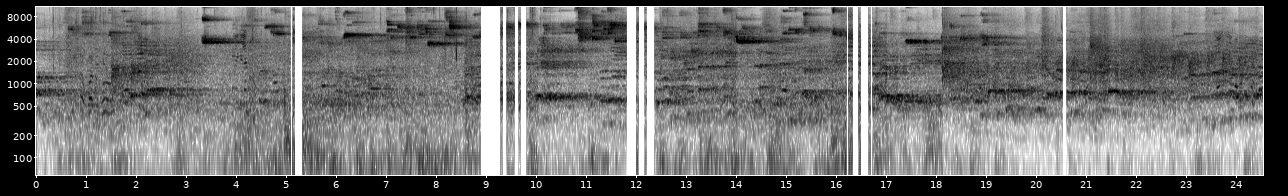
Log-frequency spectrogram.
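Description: Men shout and call out to each other across an echoing hall.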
